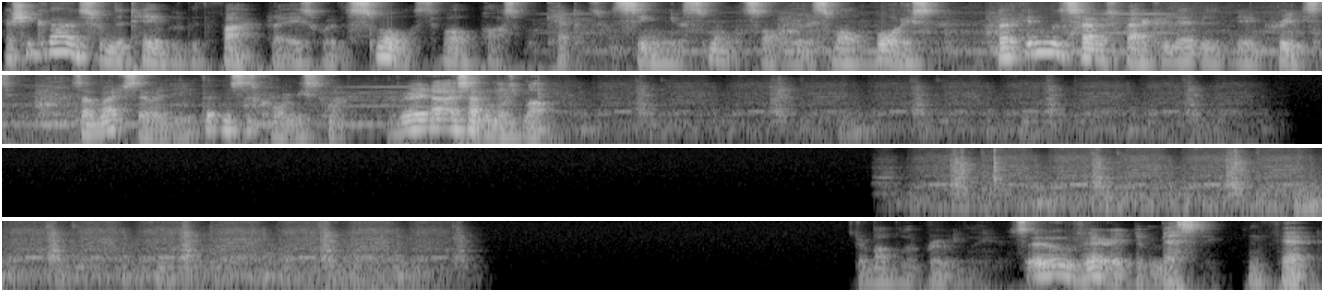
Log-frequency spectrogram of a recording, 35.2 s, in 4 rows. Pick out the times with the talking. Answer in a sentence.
The talking can be heard from 0.0 to 12.5 s and from 32.1 to 35.1 s.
